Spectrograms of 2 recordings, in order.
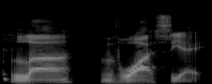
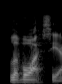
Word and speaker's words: Lavoisier: I don't know how to pronounce that last name. Lavoisier. Lavoisier, I think is how you pronounce it.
